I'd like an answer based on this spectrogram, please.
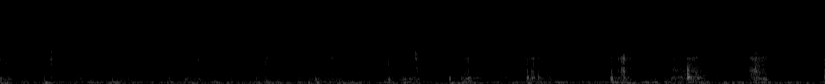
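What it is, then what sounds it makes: Plastic jar lid, tapped and scratched. Fingers grip the rim of the glossy green plastic lid on a large round plastic cream jar, scratching it and tapping it in a loose, repeated rhythm. The soft, hollow plastic taps grow sharper toward the end over a low, constant rumble.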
